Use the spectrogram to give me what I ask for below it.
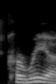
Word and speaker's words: Corea: And that's Corea, spelled with a c, Corea not like the country.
